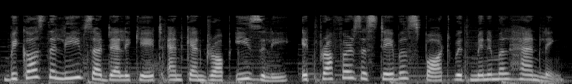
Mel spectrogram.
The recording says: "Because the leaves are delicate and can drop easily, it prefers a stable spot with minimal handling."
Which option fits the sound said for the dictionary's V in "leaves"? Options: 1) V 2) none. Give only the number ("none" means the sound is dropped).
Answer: 1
